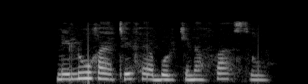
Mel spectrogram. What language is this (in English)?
Swahili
